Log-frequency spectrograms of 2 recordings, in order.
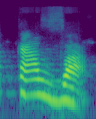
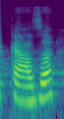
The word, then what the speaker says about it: casa: Então, por exemplo, a palavra casa. Essa sílaba aí, ó, za, ela tem um som de Z, não tem? Mas a palavra casa não é escrita com Z. A palavra casa é escrita com si.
